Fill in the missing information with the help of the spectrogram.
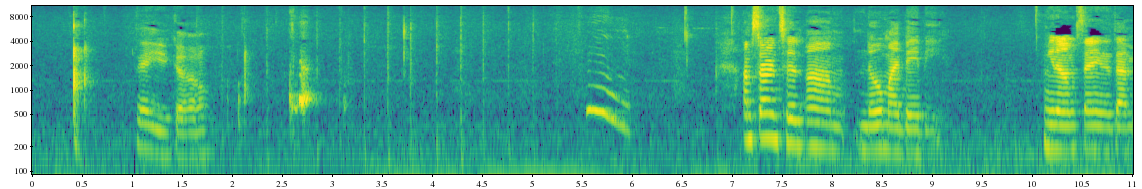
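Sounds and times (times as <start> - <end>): low steady hum: 0.0 - 11.0
baby whimpering: 2.6 - 2.9, 5.5 - 6.0.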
